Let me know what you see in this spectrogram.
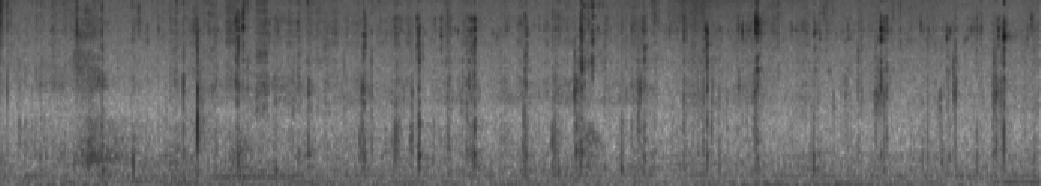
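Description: A person biting into and chewing a shawarma wrap close to the microphone: a bite at the start, then steady chewing with many short mouth clicks.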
